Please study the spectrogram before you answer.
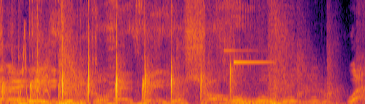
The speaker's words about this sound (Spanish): Gracias, …. Un aplauso. Un aplauso.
